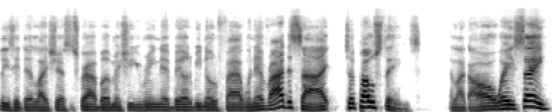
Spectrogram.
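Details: Adult male speaker; Normal speech.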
